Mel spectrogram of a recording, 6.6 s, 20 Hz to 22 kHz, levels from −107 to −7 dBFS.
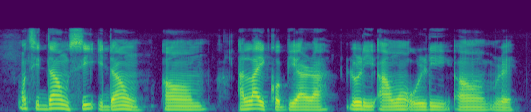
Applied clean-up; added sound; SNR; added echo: none; none; none; none.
